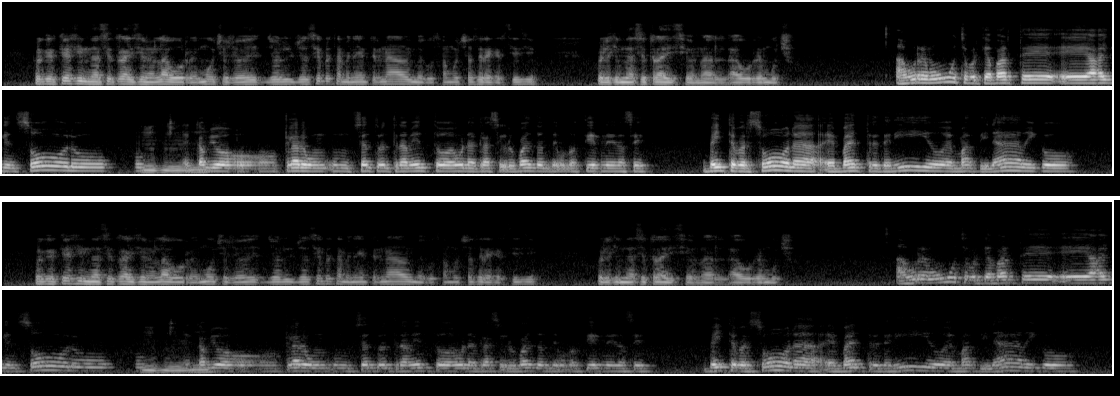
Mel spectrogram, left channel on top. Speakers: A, on the left; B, on the left.
A: porque es que el gimnasio tradicional aburre mucho. Yo, yo, yo siempre también he entrenado y me gusta mucho hacer ejercicio, pero el gimnasio tradicional aburre mucho.
B: aburre mucho porque aparte eh, alguien solo,
A: Ujú,
B: en cambio, claro, un, un centro de entrenamiento es una clase grupal donde uno tiene, no sé, 20 personas, es más entretenido, es más dinámico,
